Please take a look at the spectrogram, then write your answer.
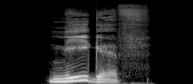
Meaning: Negev (a desert in southern Israel)
- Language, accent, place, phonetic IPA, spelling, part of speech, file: German, Germany, Berlin, [ˈneːɡɛf], Negev, proper noun, De-Negev.ogg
